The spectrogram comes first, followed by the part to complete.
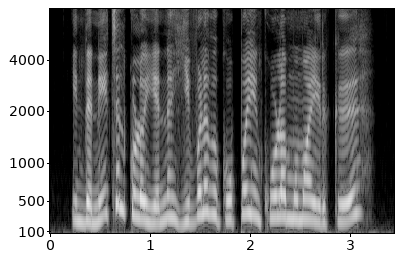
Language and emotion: Tamil, disgusted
